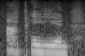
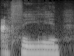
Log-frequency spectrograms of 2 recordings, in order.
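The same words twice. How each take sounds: First: The word is pronounced in a Greek-style way. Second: The word is pronounced in an anglicised way. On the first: The speaker calls it right. "notice the pronunciation there" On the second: The speaker calls it wrong. "don't try and anglicise it and say"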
